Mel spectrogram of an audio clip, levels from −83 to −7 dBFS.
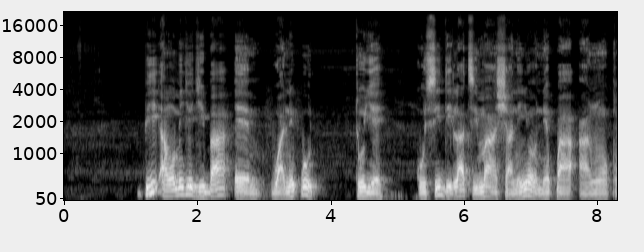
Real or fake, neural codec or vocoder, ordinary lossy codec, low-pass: fake; vocoder, 48 kHz, 128 mel bands, Vocos; none; 19.8 kHz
